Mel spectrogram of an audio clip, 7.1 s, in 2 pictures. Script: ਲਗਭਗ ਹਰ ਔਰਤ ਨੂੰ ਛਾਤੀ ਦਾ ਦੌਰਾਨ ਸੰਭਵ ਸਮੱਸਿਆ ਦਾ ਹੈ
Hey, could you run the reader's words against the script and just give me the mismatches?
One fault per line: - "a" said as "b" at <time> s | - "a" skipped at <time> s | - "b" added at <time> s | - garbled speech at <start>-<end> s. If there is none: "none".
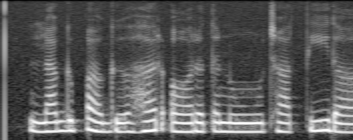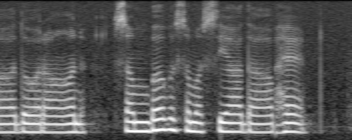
none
